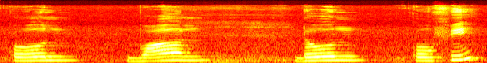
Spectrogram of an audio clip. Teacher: इस ध्वनि का प्रयोग केवल अंग्रेजी के शब्दों में किया जाता है। इसका उच्चारण हम आ या ओ और औ के बीच में होता है, जैसे कॉल, बाल, डोल, कॉफ़ी आदि। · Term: आगत ध्वनियाँ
